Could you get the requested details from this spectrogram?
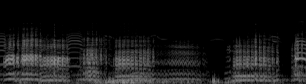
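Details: Gentoo penguins at the edge of a breeding colony in the Falkland Islands on a mild afternoon, adults tending two- to three-week-old chicks and nests; harsh, harmonic braying calls in pulsed bursts, several overlapping, with short pauses between phrases.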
